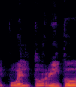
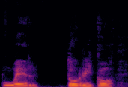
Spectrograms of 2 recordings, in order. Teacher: But in terms of phonetics and phonology, the most important feature is lambdacismo, or lambdacism, which happens when you have a coda, meaning word final or syllable final, alveolar tap, like in English butter or Spanish pero. That becomes a L sound.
